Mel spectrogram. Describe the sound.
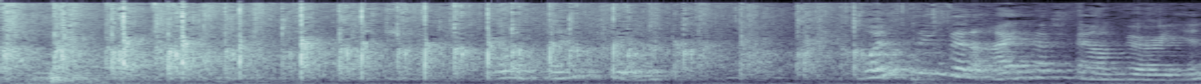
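A conference audience applauds to welcome a speaker on holistic medicine, a dense, steady patter of many hands clapping for about four seconds, then fading as a person begins speaking over the last of it.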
